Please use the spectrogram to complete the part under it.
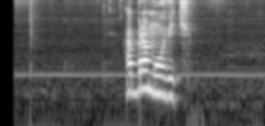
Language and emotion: Russian, neutral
